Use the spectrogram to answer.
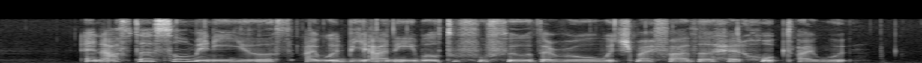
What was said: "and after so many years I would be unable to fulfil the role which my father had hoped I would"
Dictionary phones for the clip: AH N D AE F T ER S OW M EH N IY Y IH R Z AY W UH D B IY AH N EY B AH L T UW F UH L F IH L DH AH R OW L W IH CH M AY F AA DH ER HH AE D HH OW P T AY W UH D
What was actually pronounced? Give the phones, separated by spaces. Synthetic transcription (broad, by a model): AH N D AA F T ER S OW M EH N IY Y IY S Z AY W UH D B IY AH N EY B AH L T UW F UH L F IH L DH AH R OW L W IH CH M AY F AA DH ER HH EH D HH OW P T AY W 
